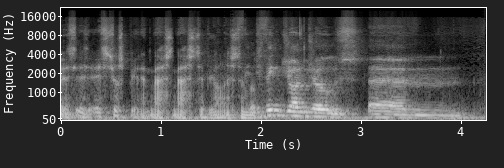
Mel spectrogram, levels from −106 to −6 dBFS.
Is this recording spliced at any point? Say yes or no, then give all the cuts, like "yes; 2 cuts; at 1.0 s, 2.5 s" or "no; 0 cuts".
yes; 1 cut; at 1.1 s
